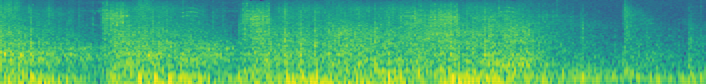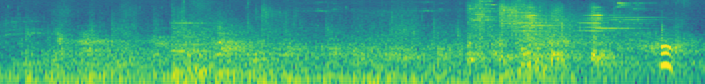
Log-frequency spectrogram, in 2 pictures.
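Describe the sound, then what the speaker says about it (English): Bombs burst over and over while an enemy hurls them in the video game Alice: Madness Returns, giving loud booming blasts with crashing debris inside a dense, continuous game soundscape. "Is he just gonna throw bombs now?"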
